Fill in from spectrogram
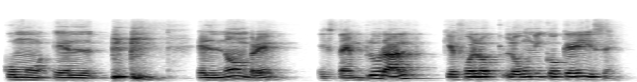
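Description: A man tutoring an online English lesson in Spanish, who patiently repeats each example phrase slowly. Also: medium pitch. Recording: echoey room, dull lo-fi sound.

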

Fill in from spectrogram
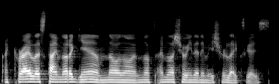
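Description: Talking fast in a smooth, lowish, level voice, a young man from Brazil streams live from his room, casually chatting with viewers. A native Portuguese speaker with a Brazilian Portuguese accent, he speaks English hesitantly and keeps correcting himself, using a studio mic on his desk and headphones.

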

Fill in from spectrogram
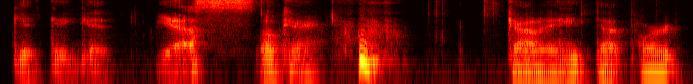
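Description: A woman's voice: very deep voice, very animated, slow pace, vocal fry, breathy edge. A woman streaming a video game, chatting casually and thinking aloud as she plays. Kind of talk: casual chat while playing a game.

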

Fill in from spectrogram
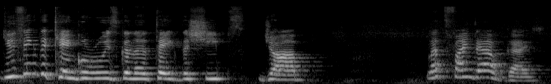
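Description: A woman teacher reading a story aloud to young children, animated and asking them questions as she goes. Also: high voice, moderate pace.

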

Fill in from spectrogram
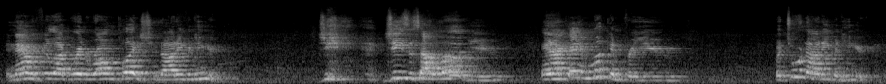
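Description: A man with a very high voice preaches a casual, conversational sermon, often turning to the congregation with "right?". He is picked up from a distance, and the church hall rings with heavy echo under a faint background hiss. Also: normal speed, pauses often, a bit bright. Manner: conversational, with frequent "right?" and "here's the thing". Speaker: pastor. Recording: echoey hall, distant mic.

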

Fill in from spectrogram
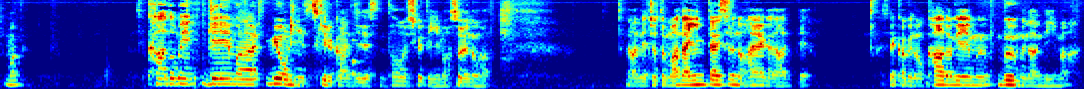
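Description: A man's voice: mid-range voice, quick pace, pauses often. A man in his forties from Japan chatting casually and rambling to the camera, with self-deprecating, hesitant asides. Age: 40s. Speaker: vlogger, card game hobbyist. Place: small dim room at home, indoors. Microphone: phone propped at arm's length.

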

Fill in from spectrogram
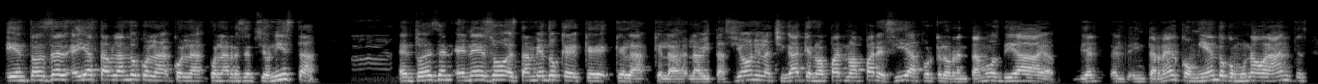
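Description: Sitting indoors on a couch, a man with a high, fairly bright voice rambles through a story on a live phone video call. He talks a little fast, stumbling, restarting, and swearing freely.

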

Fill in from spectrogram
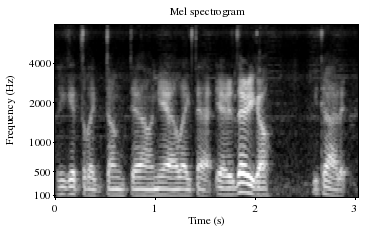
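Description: Gravelly laid-back man gaming. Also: on the low side, steady tone, fast talker, dull audio, faint music behind. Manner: laid-back, chuckling, trailing off mid-sentence. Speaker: co-op game player. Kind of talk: casual gameplay chat.

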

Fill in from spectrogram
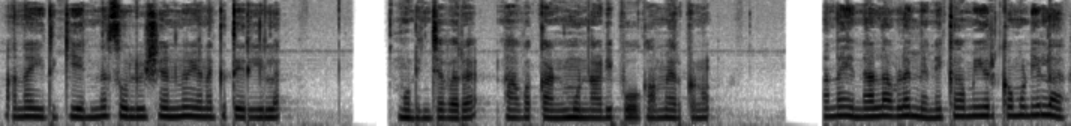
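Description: A man's voice: on the high side, mellow, natural voice. A man voicing an earnest, remorseful young man in a cartoon, speaking in a pleading way. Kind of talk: cartoon voice acting.

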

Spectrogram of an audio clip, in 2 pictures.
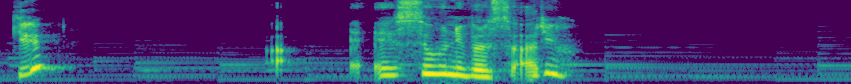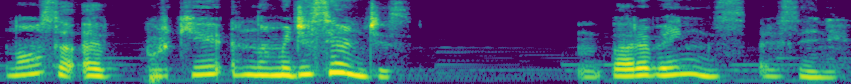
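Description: A man voicing a shy, sweet young male photographer in a whispered role-play, talking softly and bashfully to the listener. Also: high-pitched, slow, pauses often, slightly rough, soft background music, full character voice. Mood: gentle. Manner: soft, gentle and bashful, addressing the listener.

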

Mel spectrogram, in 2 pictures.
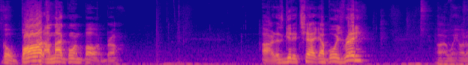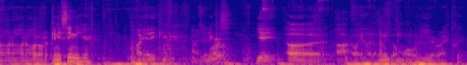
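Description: A man's voice: lowish voice, animated, quick pace, long pauses, sharp tone, slight background noise. A young man livestreaming casually, talking in hyped frat-bro slang to his chat. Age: teens to young adult. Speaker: live streamer. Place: bedroom at home, indoors.

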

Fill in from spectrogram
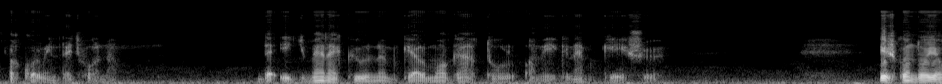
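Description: A man's voice: extremely low pitch, gravelly, darkish tone, slightly rough, heavily acted. A man playing a whispering, torn young countess. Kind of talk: audiobook dialogue.

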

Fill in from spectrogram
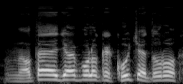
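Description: A man chatting casually while playing an online game with a friend, teasing him and breaking into excited shouts. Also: high-pitched, fairly quick, no echo, lo-fi sound. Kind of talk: casual gaming chat.

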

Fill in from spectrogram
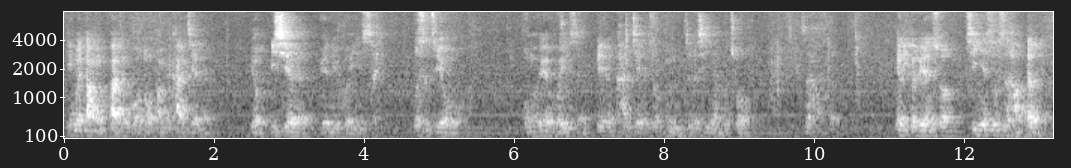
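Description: A man in his fifties from Taiwan with a Taiwanese Mandarin accent, preaching an animated sermon and telling stories that slip into Taiwanese. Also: on the low side, quick pace, noisy background. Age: 50s. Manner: animated, switches into Taiwanese, sings snatches. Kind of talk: sermon with storytelling and singing. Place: church hall. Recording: echoey hall, mic from a distance.

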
